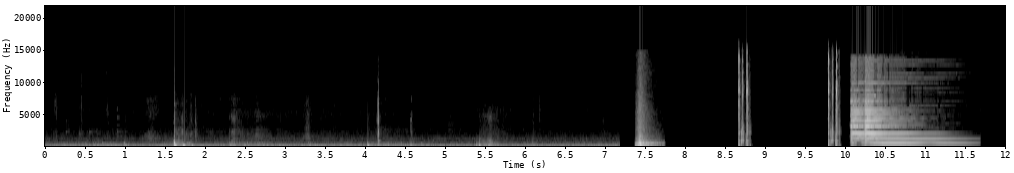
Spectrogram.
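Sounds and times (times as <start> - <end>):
bell ding chime: 10.1 - 11.7.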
